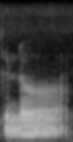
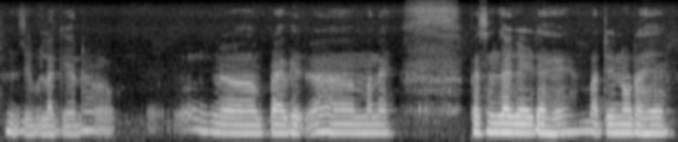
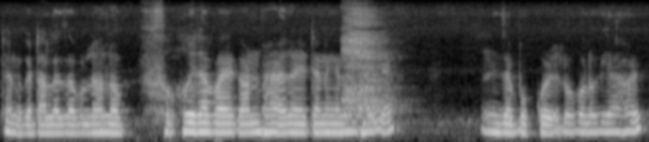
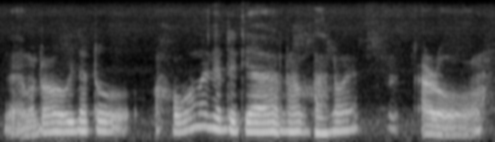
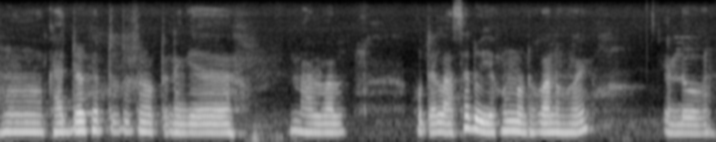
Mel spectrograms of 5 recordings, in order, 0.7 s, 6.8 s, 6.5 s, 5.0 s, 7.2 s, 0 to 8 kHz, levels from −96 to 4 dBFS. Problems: background sounds at intervals, background conversations at intervals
